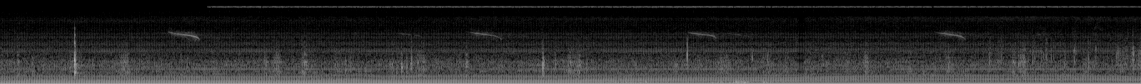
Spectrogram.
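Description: Wild bird calling in the open marsh, repeating a short high falling chirp about every two seconds, over a steady low electrical hum in the recording.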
